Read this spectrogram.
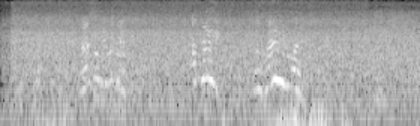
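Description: Children shout and laugh playfully outdoors.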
